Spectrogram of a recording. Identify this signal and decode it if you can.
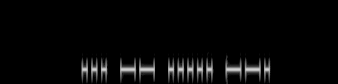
Morse code, heard as a keyed tone, about 25 wpm, 700 Hz. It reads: SM5G
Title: DXCC-100 Call Signs - 4 Characters - 25wpm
